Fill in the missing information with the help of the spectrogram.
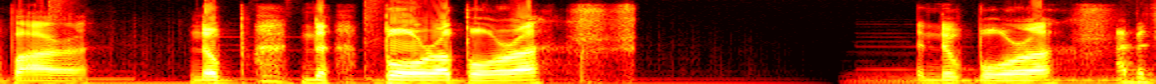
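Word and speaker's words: Nobara: no no no bara nope bora bora and nobora i've been saying it wrong literally the entire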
